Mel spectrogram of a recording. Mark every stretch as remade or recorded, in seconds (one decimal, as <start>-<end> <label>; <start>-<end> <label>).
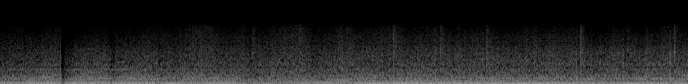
0.0-6.9 recorded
